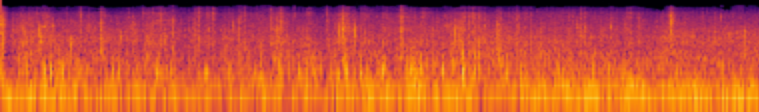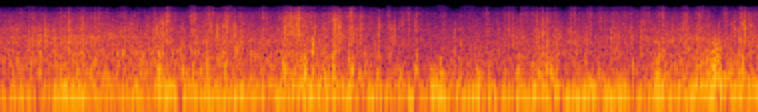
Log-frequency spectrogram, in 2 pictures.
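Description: Mountain bike rolling downhill over a rough dirt and gravel track, heard from a handlebar-mounted action camera: wind buffets the microphone over a steady low rumble. Frequent sharp clicks and rattles come from the tyres striking stones and the bike shaking over the bumps.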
